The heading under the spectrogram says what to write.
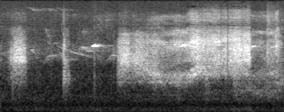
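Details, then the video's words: Grey heron giving aggressive calls at close range in Kent: short harsh rasping bursts, then a long, coarse, grating squawk lasting nearly two seconds, with faint thin whistles from small birds in between. "Grey Heron. Aggressive Calls"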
